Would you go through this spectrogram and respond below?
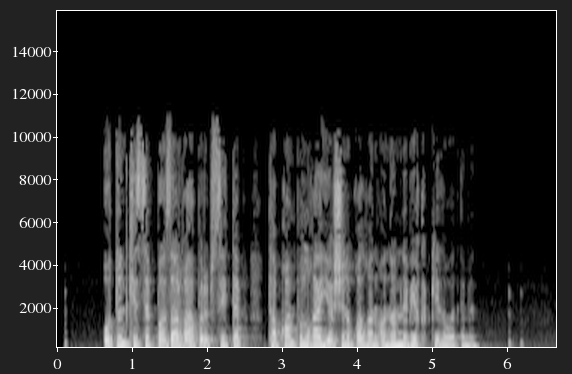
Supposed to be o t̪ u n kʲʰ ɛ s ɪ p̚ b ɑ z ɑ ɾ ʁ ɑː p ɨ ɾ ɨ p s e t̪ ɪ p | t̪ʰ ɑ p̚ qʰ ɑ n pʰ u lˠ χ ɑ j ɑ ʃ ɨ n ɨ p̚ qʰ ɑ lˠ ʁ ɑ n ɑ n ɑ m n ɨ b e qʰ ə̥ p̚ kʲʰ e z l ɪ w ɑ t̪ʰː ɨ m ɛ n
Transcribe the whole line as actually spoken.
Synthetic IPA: o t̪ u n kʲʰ e s ɪ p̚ b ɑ z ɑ ɾ ʁ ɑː p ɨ ɾ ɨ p s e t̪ ɪ p | t̪ʰ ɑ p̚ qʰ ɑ n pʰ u lˠ ʁ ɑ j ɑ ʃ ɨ n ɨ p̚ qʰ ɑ lˠ ʁ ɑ n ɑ n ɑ m n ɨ b e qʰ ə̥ p̚ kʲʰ e l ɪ w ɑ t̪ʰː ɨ m ɛ n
